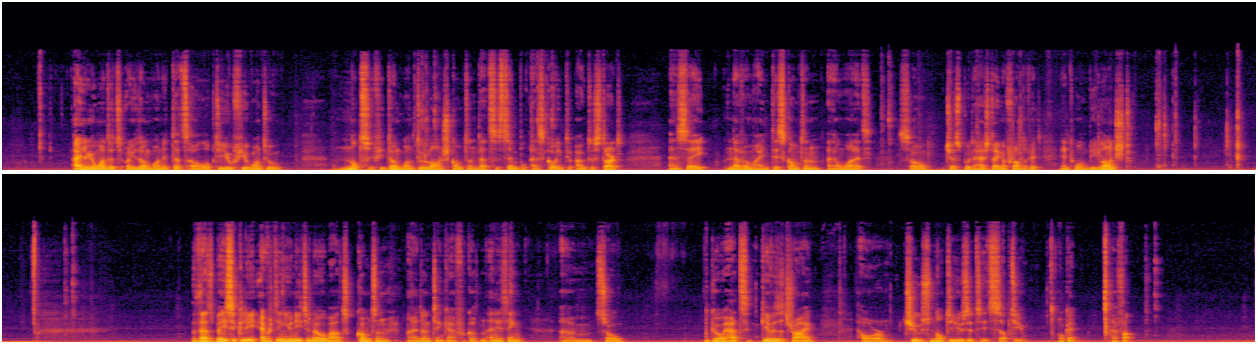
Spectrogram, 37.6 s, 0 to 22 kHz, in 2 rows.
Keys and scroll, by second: 14.2 Left, 15.1 typing, 17.3 BackSpace, 18.4 ctrl+s.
